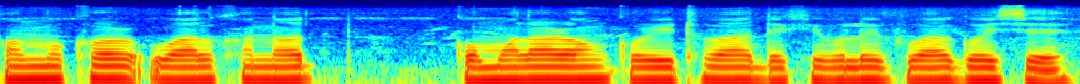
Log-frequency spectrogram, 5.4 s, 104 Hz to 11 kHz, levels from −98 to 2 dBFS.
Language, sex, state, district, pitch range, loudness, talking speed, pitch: Assamese, male, Assam, Sonitpur, 130-135 Hz, -13 LUFS, 110 wpm, 135 Hz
